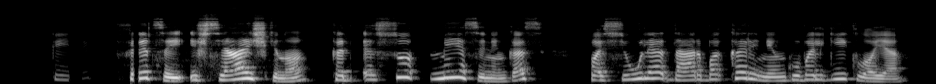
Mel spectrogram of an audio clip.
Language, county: Lithuanian, Utena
